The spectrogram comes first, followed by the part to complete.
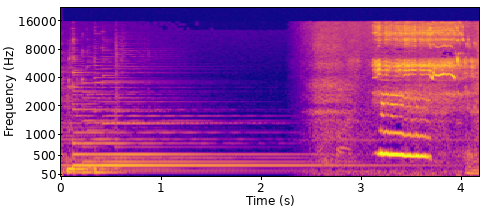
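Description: A single strummed acoustic guitar chord rings and slowly fades as a music sting. Near the end a dog gives a short falling whine.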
